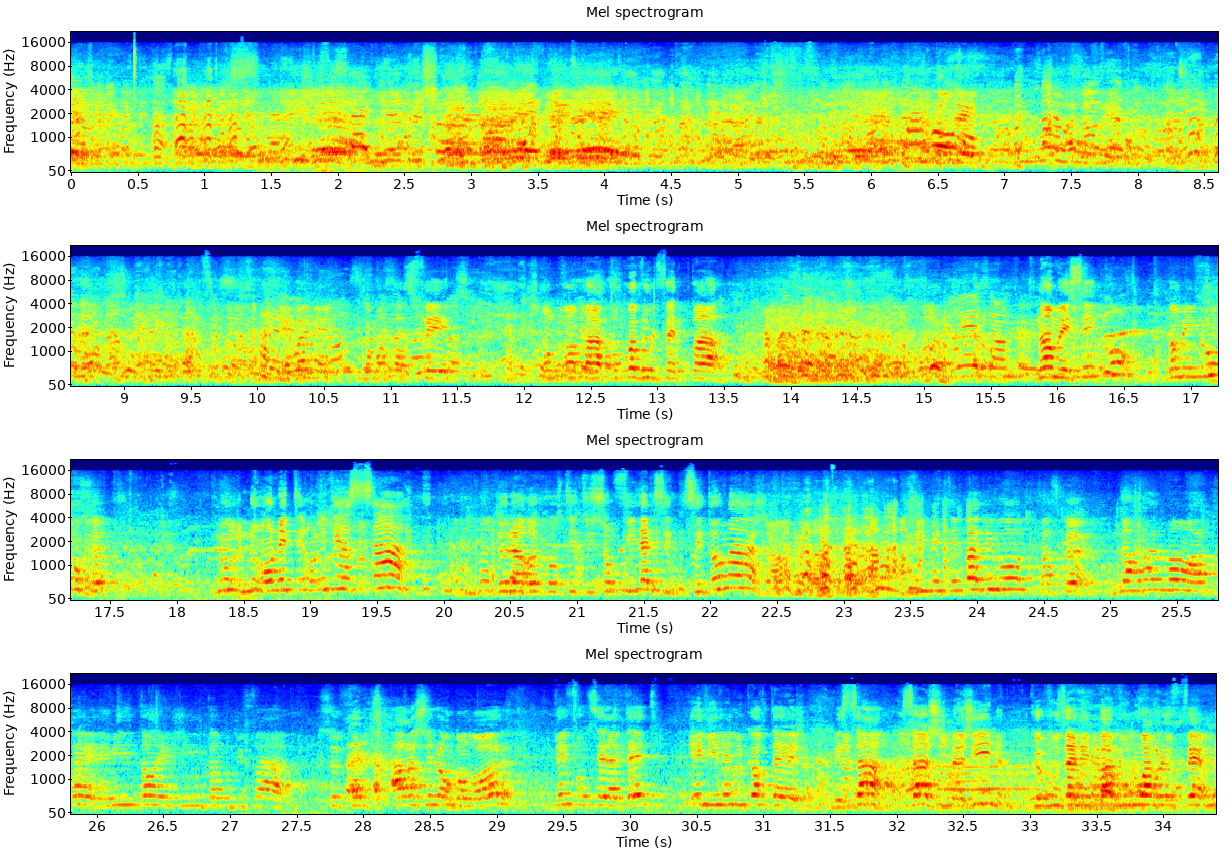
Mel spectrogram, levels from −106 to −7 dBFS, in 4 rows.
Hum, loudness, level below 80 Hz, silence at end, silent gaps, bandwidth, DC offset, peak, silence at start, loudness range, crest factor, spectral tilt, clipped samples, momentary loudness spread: none; -23 LUFS; -58 dBFS; 0 s; none; 16.5 kHz; under 0.1%; -2 dBFS; 0 s; 6 LU; 22 dB; -4 dB/octave; under 0.1%; 11 LU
